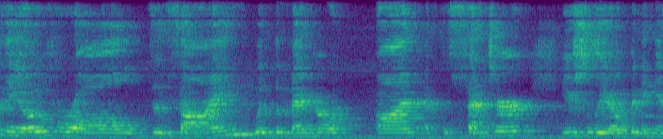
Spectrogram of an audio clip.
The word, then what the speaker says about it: Megaron: There's a, I believe you used the term Megatron. Did I say that correctly? – Megaron. – Thank you. – Megaron.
